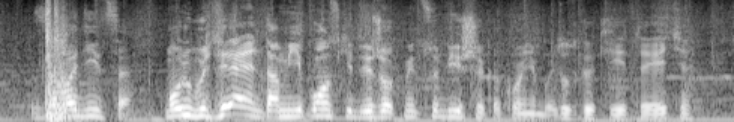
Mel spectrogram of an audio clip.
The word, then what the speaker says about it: Mitsubishi: публике дышит вот видишь написано mitsubishi хотя правильно читается mitsubishi по-японски движок японский может быть так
